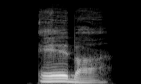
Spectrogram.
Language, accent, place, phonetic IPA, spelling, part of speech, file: German, Germany, Berlin, [ˈɛlba], Elba, proper noun, De-Elba.ogg
- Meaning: Elba (an Italian island in the Tuscan Archipelago off the west coast of Italy, administratively part of Tuscany; between the Italian coast and Corsica)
